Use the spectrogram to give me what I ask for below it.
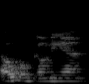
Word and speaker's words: oogonia: So remember, in Latin we pronounce every vowel, so it's not oogenesis, you pronounce both O's, so it's oogenesis, oogonia, oocytes.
